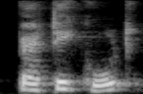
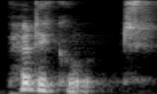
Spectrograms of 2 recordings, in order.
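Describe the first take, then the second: First: The word is said with a South Asian accent. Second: The word is said with an English accent. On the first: "उम्मन हम इसके pronunciation में, इसके तलफ़ुज़ में हमसे पेटीकोट कहेंगे" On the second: "जब अंग्रेज इसको बोलेंगे तो वो इसको पेटिकोट"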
